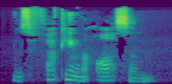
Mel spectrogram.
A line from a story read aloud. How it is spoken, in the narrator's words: Arthur finally says dreamily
